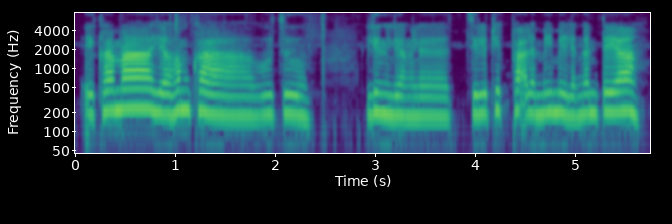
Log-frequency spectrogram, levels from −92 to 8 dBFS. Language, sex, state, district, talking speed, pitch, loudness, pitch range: Wancho, female, Arunachal Pradesh, Longding, 145 wpm, 200 Hz, -19 LUFS, 185-215 Hz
